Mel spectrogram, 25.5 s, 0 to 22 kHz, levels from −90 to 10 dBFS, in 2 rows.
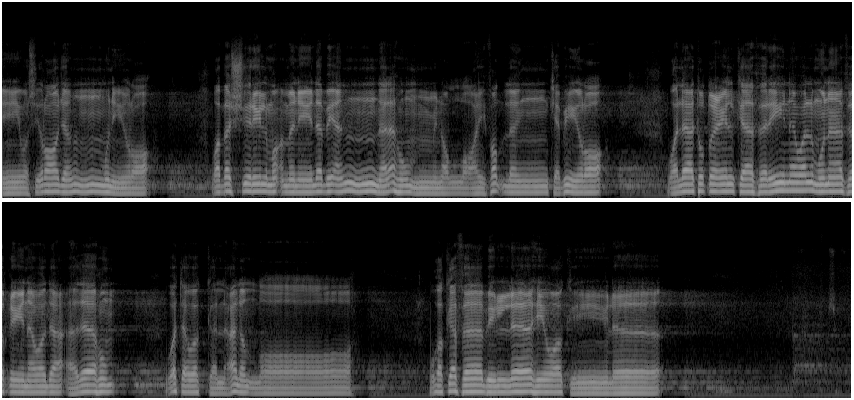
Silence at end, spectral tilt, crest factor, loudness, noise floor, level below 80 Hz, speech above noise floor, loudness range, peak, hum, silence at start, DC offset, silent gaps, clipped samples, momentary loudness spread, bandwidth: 0.25 s; -6.5 dB/octave; 18 dB; -32 LUFS; -61 dBFS; -70 dBFS; 29 dB; 6 LU; -16 dBFS; none; 0 s; under 0.1%; none; under 0.1%; 12 LU; 9.6 kHz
